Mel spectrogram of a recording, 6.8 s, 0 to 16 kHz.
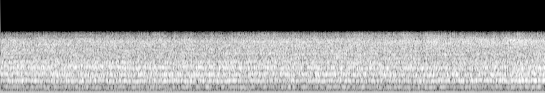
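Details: Busy bees foraging through huge cactus flowers after the June 22, 2013 super full moon. A steady, unbroken droning hum with layered tones stays level throughout.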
